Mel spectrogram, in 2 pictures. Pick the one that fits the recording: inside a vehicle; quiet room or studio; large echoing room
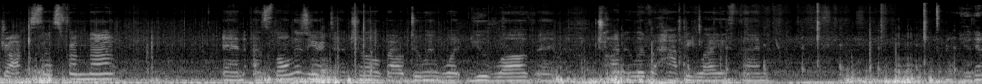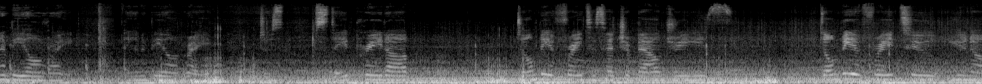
inside a vehicle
